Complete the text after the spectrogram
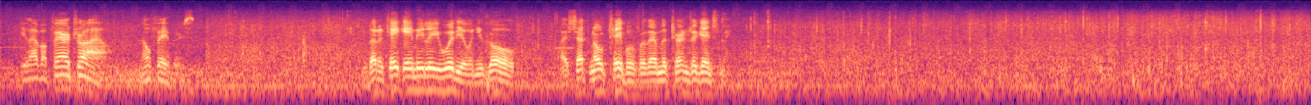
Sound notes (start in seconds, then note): none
